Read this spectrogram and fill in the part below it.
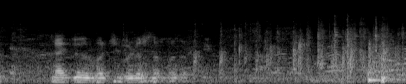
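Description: A man speaks into microphones with animation.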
